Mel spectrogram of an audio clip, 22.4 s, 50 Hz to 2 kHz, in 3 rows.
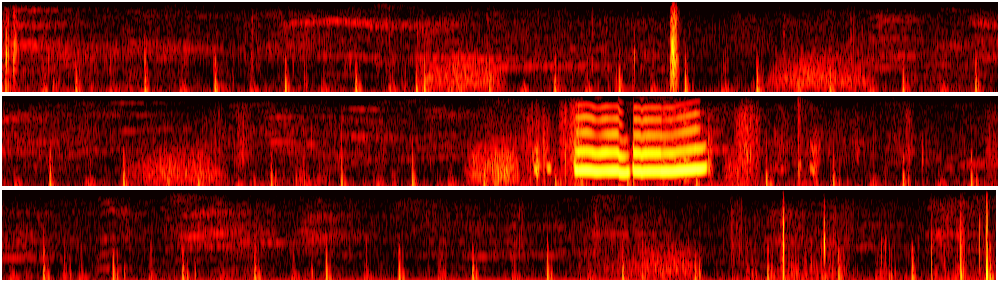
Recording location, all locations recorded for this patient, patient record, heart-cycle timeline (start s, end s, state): pulmonary valve (PV)
aortic valve (AV)+pulmonary valve (PV)+tricuspid valve (TV)+mitral valve (MV)
#Age: Child
#Sex: Male
#Height: 108.0 cm
#Weight: 24.7 kg
#Pregnancy status: False
#Murmur: Absent
#Murmur locations: nan
#Most audible location: nan
#Systolic murmur timing: nan
#Systolic murmur shape: nan
#Systolic murmur grading: nan
#Systolic murmur pitch: nan
#Systolic murmur quality: nan
#Diastolic murmur timing: nan
#Diastolic murmur shape: nan
#Diastolic murmur grading: nan
#Diastolic murmur pitch: nan
#Diastolic murmur quality: nan
#Outcome: Normal
#Campaign: 2015 screening campaign
0.00	12.96	unannotated
12.96	13.08	S1
13.08	13.16	systole
13.16	13.30	S2
13.30	13.48	diastole
13.48	13.62	S1
13.62	13.68	systole
13.68	13.80	S2
13.80	13.98	diastole
13.98	14.08	S1
14.08	14.20	systole
14.20	14.30	S2
14.30	14.48	diastole
14.48	14.56	S1
14.56	14.68	systole
14.68	14.82	S2
14.82	14.97	diastole
14.97	15.08	S1
15.08	15.18	systole
15.18	15.30	S2
15.30	15.50	diastole
15.50	15.58	S1
15.58	15.70	systole
15.70	15.82	S2
15.82	16.02	diastole
16.02	16.10	S1
16.10	16.24	systole
16.24	16.38	S2
16.38	16.55	diastole
16.55	16.66	S1
16.66	16.78	systole
16.78	16.92	S2
16.92	17.10	diastole
17.10	17.20	S1
17.20	17.32	systole
17.32	17.46	S2
17.46	17.63	diastole
17.63	17.74	S1
17.74	17.86	systole
17.86	18.00	S2
18.00	18.20	diastole
18.20	18.30	S1
18.30	18.42	systole
18.42	18.56	S2
18.56	18.76	diastole
18.76	18.84	S1
18.84	18.98	systole
18.98	19.12	S2
19.12	19.31	diastole
19.31	19.42	S1
19.42	19.54	systole
19.54	19.68	S2
19.68	19.88	diastole
19.88	20.00	S1
20.00	20.10	systole
20.10	20.22	S2
20.22	20.39	diastole
20.39	22.40	unannotated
